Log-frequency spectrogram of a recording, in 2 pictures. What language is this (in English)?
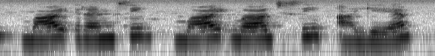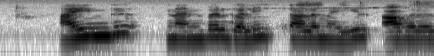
Tamil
